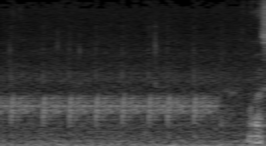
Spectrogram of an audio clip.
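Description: Faint steady hum that stops near the end, just before a man starts to speak.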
